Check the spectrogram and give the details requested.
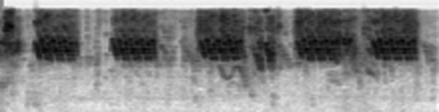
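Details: Chirping from a baby budgerigar (parakeet): rhythmic grating buzzy bursts, each under a second, repeated about once a second in a steady series of six, recorded up close indoors.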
